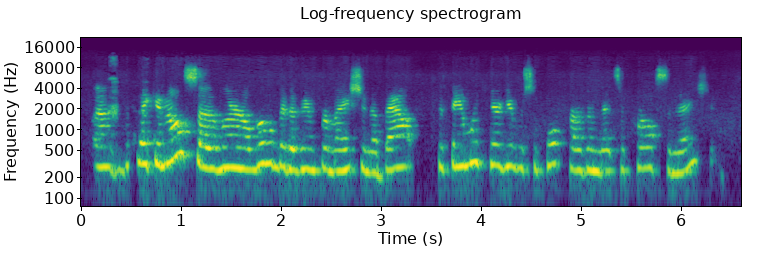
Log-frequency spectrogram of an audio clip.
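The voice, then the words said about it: Southern US accent. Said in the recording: “my Southern accent that people often stop and go, where are you from?”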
